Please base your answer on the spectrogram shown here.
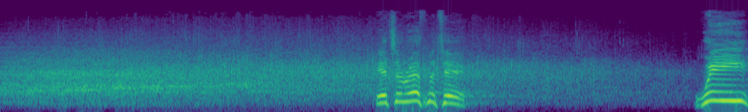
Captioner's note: laughter and applause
